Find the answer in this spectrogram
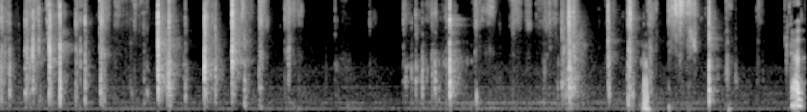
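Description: A tarot deck being shuffled by hand in quick clicking strokes, with a short pause about four seconds in, and cards laid down onto the spread toward the end.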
